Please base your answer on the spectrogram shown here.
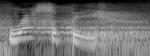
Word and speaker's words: recipe: my friends number 7 recipe recipe recipe not recite its recipe recipe so usually in English we don't pronounce the e at the end but this what we have to pronounce it so this recipe recipe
